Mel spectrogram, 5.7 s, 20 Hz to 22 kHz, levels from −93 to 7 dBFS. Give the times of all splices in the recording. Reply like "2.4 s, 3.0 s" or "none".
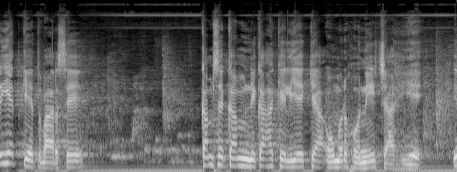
none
